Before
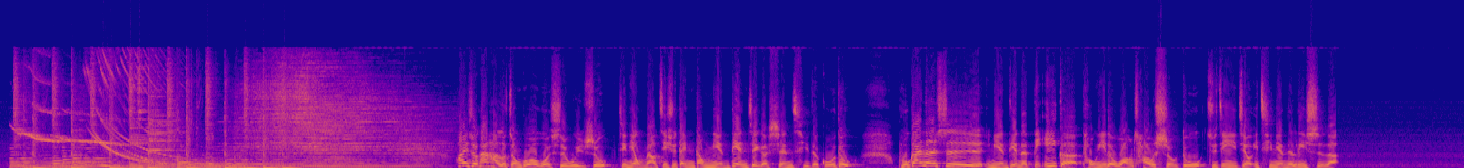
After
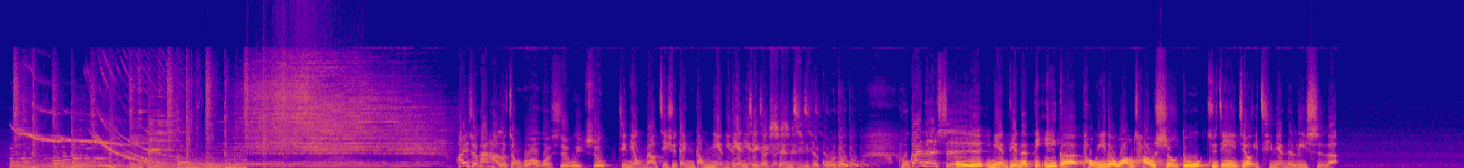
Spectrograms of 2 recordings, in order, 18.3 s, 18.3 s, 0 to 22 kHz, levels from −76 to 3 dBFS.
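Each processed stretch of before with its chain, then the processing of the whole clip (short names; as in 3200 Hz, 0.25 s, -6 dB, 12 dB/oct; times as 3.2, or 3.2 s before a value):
0.43–1.98 HPF 160 Hz 6 dB/oct + high shelf 5900 Hz -11.5 dB + doubler 12 ms -4 dB
3.08–5.58 HPF 470 Hz + band shelf 1300 Hz -10 dB 1 oct + sample leveller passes 1
6.43–7.51 high shelf 9500 Hz +5.5 dB + gate -26 dBFS, range -9 dB + doubler 31 ms -6 dB
8.94–11.31 HPF 130 Hz 6 dB/oct + feedback echo 0.132 s, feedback 33%, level -6.5 dB
11.95–15.68 band shelf 510 Hz +12.5 dB 2.8 oct + echo 0.138 s -21 dB
whole clip: dry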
